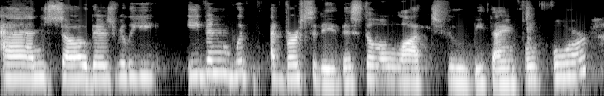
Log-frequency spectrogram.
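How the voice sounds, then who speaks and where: At a moderate pace, a woman with a slight New York accent talks at medium pitch with ordinary pitch variation. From US Northeast, Long Island, New York. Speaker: psychologist, relationship expert. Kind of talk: advice interview.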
